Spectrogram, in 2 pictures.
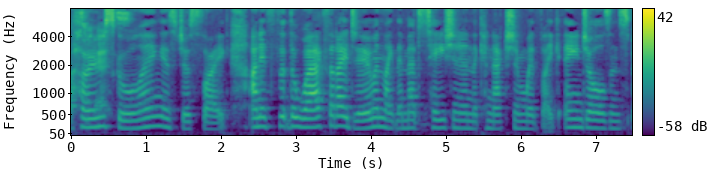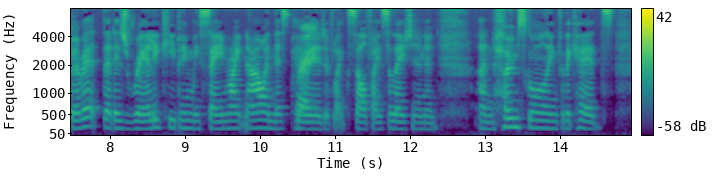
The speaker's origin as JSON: {"language": "English", "region": "England", "country": "United Kingdom", "said": "I'm originally from England and all my family is there."}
